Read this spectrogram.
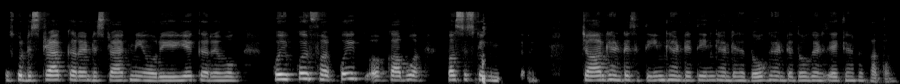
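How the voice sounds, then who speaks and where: A woman's voice: medium pitch, little pitch movement, dark tone. A middle-aged woman, hosting a casual group talk on parenting. She explains with personal stories and slips in English phrases.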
